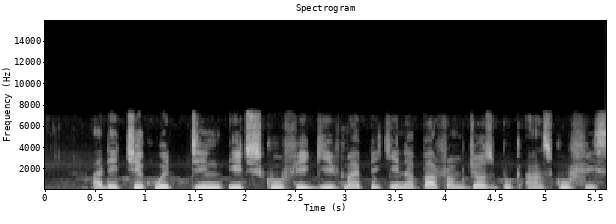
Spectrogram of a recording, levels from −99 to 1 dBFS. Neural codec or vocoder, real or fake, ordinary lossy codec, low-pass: none; real; none; 7.2 kHz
